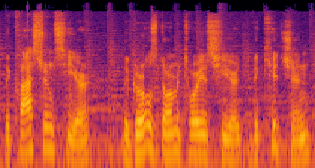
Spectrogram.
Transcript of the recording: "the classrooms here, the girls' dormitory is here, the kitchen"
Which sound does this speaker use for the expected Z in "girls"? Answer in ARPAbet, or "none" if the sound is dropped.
Z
